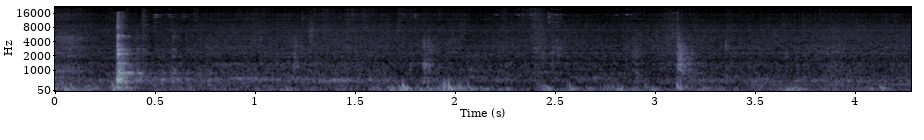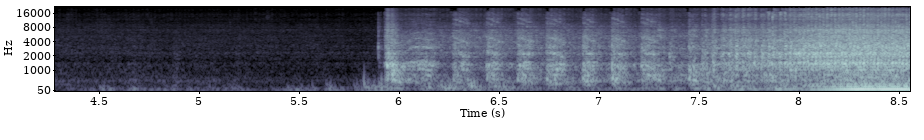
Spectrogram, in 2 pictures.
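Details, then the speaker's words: Vauxhall Corsa B left sitting 4–5 years, new battery at 12.1 V: after a quiet stretch the starter turns it over in quick, even beats but it won't run; spark confirmed, fault lies in fuelling. "that may not seem like much to some but that is significant we know the engine can run and we know the fault lies in the fueling"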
